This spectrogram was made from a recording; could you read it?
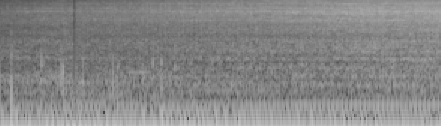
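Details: Mazda Miata, running after its first start in over a year; owner has checked the engine bay as fine so far. Steady, even low idle with no knocks, ticks or misses over the whole stretch. A normal idle.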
